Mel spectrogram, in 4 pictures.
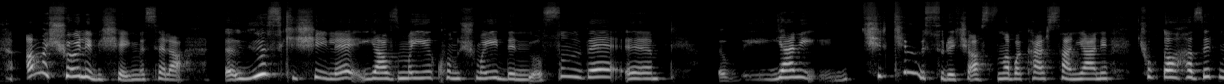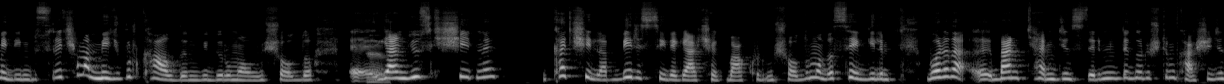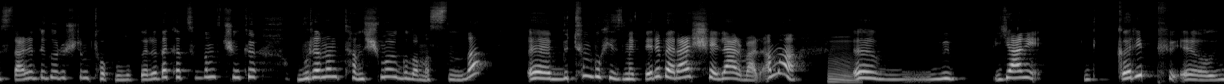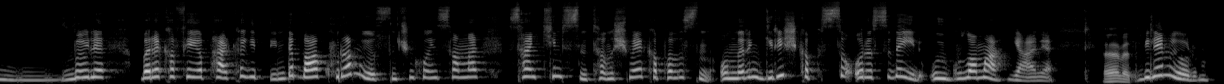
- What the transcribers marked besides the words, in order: other noise; other background noise; tapping
- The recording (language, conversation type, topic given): Turkish, podcast, Online arkadaşlıklar gerçek bir bağa nasıl dönüşebilir?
